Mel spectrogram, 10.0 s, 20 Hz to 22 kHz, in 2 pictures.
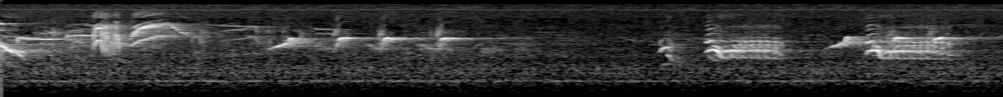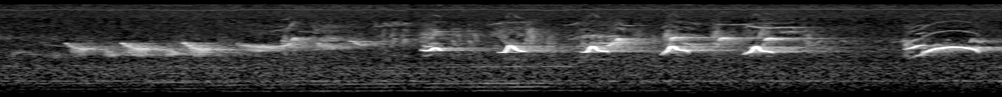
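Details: Song thrush singing on 27 April 2016: loud whistled and slurred phrases, then a short note repeated five times at steady intervals, ending in a rising-falling whistle.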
